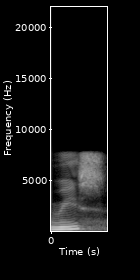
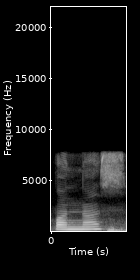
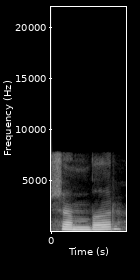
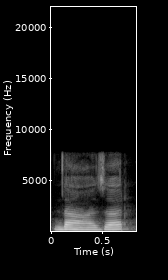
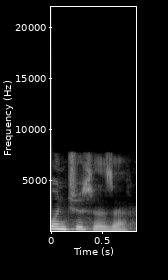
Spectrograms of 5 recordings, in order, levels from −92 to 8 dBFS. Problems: none marked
